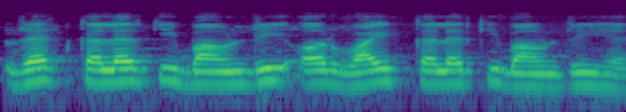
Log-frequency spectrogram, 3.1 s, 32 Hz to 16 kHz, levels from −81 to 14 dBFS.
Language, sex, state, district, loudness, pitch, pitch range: Hindi, male, Uttar Pradesh, Lucknow, -15 LUFS, 160 Hz, 150-175 Hz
